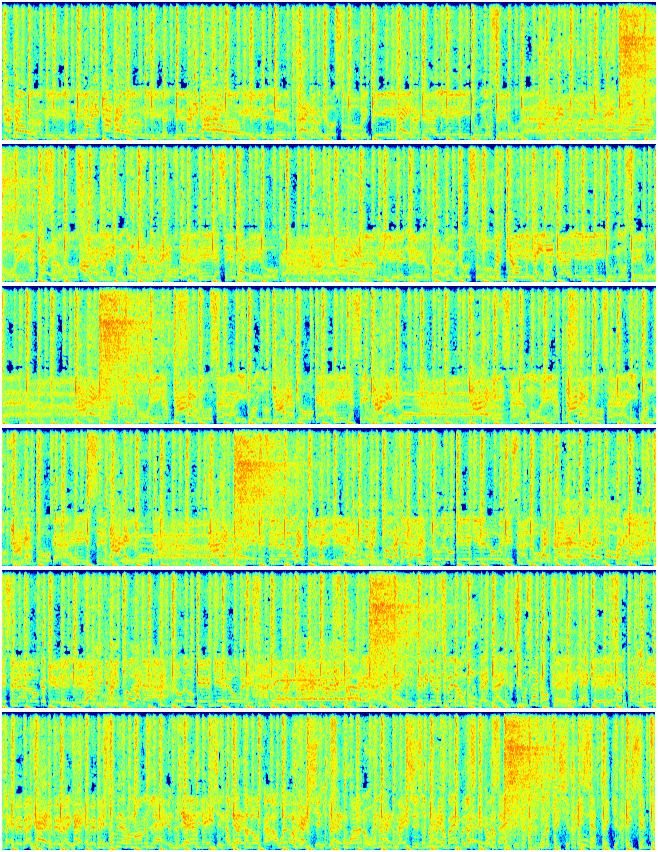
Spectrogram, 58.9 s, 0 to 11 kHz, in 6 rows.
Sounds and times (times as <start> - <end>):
Techno: 0.0 - 58.8.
